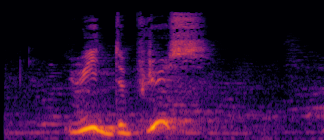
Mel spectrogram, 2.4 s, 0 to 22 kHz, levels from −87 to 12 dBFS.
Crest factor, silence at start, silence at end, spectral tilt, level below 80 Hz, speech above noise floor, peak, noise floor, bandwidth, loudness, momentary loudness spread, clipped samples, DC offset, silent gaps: 16 dB; 0.5 s; 0.9 s; -5 dB/octave; -62 dBFS; 36 dB; -4 dBFS; -54 dBFS; 15.5 kHz; -18 LUFS; 15 LU; under 0.1%; under 0.1%; none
